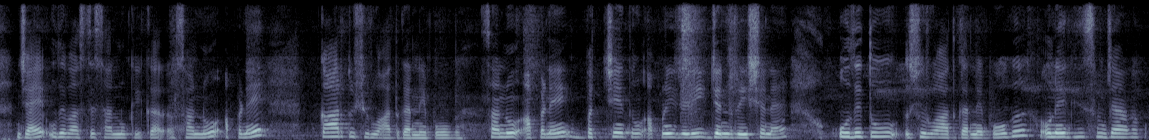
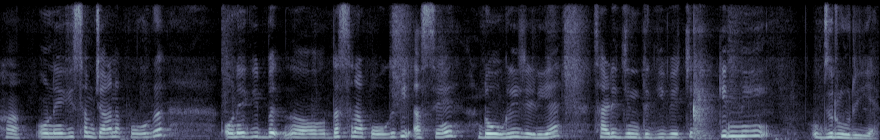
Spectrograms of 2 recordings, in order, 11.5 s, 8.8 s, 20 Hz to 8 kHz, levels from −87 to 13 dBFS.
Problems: constant background noise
